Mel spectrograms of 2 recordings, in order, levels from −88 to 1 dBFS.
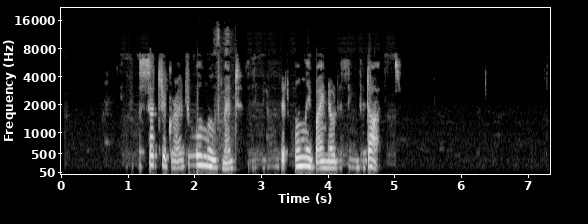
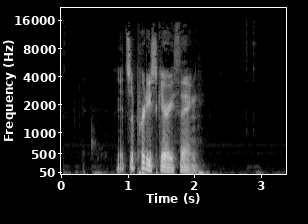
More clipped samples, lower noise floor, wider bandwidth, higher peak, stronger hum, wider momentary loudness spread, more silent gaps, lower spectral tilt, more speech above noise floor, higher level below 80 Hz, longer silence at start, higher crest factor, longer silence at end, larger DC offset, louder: neither; about the same, -70 dBFS vs -69 dBFS; second, 13.5 kHz vs 16 kHz; about the same, 0 dBFS vs -2 dBFS; neither; about the same, 15 LU vs 17 LU; neither; about the same, -5.5 dB/octave vs -4.5 dB/octave; first, 54 dB vs 47 dB; second, -60 dBFS vs -42 dBFS; first, 1.15 s vs 0.85 s; second, 18 dB vs 24 dB; first, 2.25 s vs 1.25 s; neither; first, -17 LUFS vs -23 LUFS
